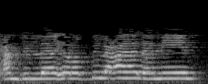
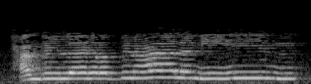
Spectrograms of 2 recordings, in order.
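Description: First: The final long vowel is held briefly. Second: The final long vowel is held moderately long. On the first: "اثنين" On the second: "أدي أربعة"

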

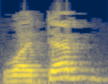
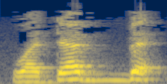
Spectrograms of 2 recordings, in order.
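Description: First: The final b is held firmly without release. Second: The final b is released with a slight echo. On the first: "هذا شدة" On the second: "هذا قلقلة"

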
